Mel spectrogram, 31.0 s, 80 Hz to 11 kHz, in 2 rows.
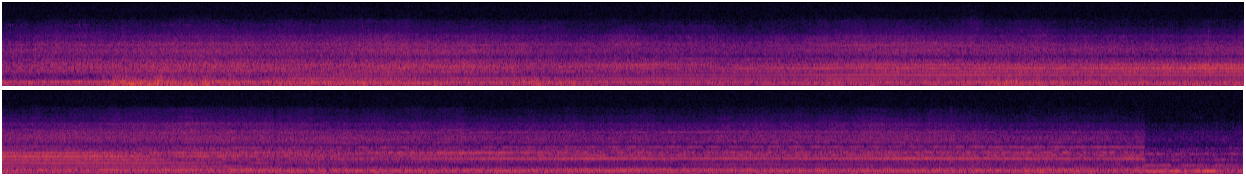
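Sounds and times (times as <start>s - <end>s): engine rumble: 0.0s - 31.0s
harvester whine: 0.0s - 31.0s.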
